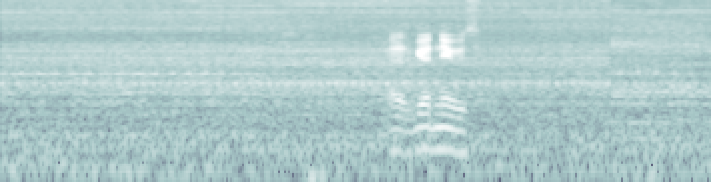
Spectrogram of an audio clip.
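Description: An outboard boat engine idles steadily throughout, a low continuous rumble without knocking, with a brief spoken remark rising over it partway through.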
